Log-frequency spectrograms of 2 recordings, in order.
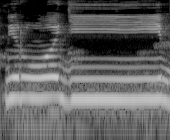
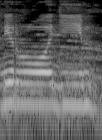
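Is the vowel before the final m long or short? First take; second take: long; short. First: The vowel before the final m is drawn out long. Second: The vowel before the final m is kept short. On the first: The speaker calls it right. "mad arid li sukunnya dipanjangin" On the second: The speaker calls it wrong.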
